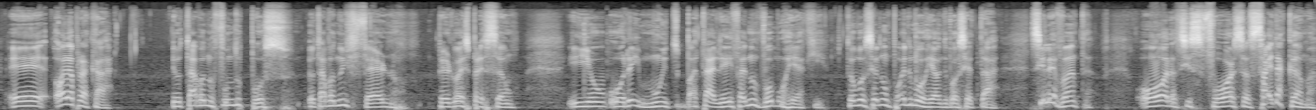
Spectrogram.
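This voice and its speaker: A man with a dark, mellow tone and fairly high pitch talks at a moderate pace with lively intonation, his loudness very even and the sound dry and close with no echo. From Brazil, São Paulo state (Ferraz de Vasconcelos). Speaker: author. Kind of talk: interview.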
